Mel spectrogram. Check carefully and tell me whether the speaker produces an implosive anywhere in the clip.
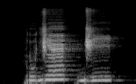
no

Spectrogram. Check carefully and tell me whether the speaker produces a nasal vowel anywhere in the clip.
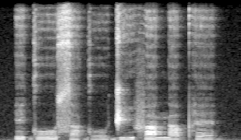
yes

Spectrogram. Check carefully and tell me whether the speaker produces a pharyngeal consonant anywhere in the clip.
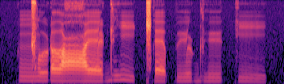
yes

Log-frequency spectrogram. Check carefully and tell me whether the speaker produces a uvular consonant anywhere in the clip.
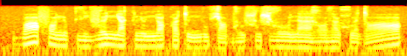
yes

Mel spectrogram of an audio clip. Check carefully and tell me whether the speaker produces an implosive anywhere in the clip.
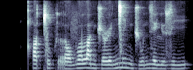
no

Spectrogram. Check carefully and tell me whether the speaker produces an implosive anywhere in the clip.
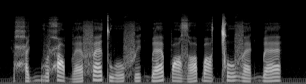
yes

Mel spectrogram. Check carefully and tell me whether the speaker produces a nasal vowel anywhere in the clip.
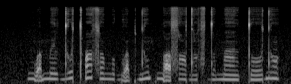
yes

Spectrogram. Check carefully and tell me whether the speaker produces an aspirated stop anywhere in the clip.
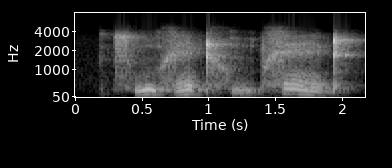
yes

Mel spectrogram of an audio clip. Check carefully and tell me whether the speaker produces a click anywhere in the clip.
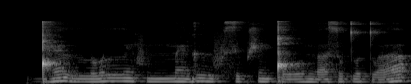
yes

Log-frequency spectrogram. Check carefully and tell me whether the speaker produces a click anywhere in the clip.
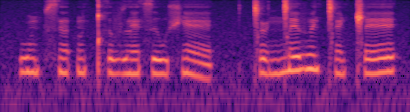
yes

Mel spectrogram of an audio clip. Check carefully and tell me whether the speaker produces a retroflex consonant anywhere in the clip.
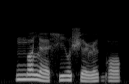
yes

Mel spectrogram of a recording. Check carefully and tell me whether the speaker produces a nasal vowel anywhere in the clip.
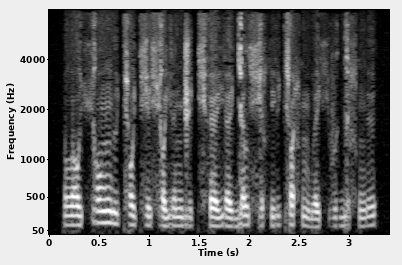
no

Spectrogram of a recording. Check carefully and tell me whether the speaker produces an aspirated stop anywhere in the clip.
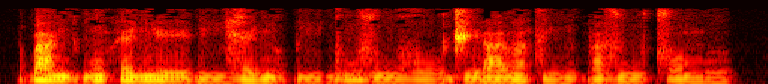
no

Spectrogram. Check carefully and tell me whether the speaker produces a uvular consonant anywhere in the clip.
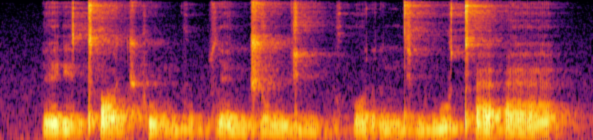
no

